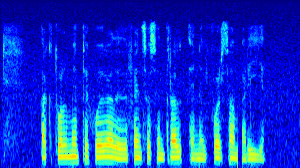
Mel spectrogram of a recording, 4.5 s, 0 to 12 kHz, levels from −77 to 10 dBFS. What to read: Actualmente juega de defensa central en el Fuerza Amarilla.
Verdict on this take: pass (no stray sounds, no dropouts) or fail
fail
